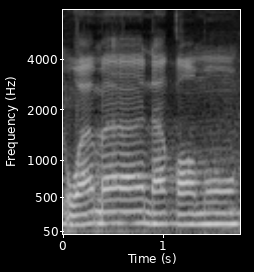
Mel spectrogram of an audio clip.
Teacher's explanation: wama mimnya dibaca 2 harakat dikarenakan ada huruf mad, ya, huruf panjang alif di situ bertemu sebelumnya dengan fathah, maka pasangannya dibaca 2 harakat. · ma-nya dibaca 2 harakat, mimnya pada kata naqamu maka juga dibaca 2 harakat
